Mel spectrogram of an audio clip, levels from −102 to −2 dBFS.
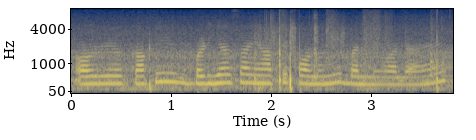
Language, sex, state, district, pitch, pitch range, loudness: Hindi, female, Chhattisgarh, Raipur, 240 Hz, 230-260 Hz, -22 LUFS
